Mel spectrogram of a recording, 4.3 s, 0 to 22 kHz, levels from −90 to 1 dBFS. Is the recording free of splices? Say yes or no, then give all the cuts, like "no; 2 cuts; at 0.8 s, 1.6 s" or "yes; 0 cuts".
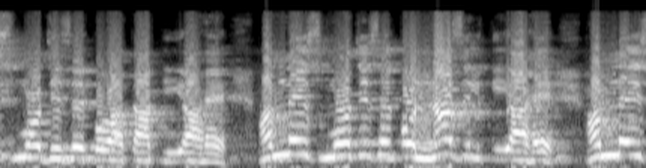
yes; 0 cuts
